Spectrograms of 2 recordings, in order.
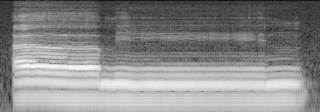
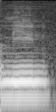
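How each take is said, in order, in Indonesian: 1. Vokal suku kedua dipanjangkan. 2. Vokal suku kedua pendek. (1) "Yang betul amin, min-nya ditarik panjang" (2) "salah kalau kita baca amin, salah"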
